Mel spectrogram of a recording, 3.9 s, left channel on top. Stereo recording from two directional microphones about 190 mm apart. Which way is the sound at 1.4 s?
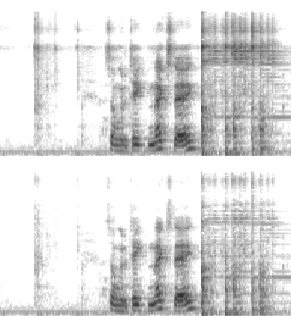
10° left (ahead or behind).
